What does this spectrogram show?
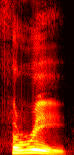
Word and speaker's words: three: That is much different than three. A lot of people think that, oh, you native speakers don't pronounce TH. We do.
